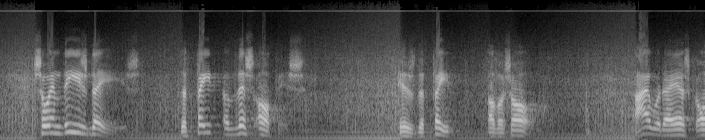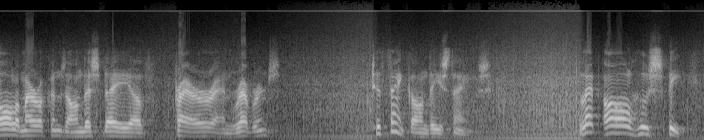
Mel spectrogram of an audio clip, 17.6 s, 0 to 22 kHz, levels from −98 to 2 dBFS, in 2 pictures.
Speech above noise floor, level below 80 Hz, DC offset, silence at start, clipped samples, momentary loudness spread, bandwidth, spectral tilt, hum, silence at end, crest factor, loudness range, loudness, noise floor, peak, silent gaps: 21 dB; -54 dBFS; under 0.1%; 0 s; under 0.1%; 19 LU; 20 kHz; -4 dB/octave; 60 Hz at -55 dBFS; 0 s; 20 dB; 4 LU; -26 LUFS; -47 dBFS; -8 dBFS; none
